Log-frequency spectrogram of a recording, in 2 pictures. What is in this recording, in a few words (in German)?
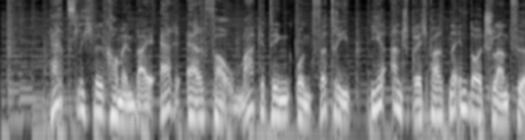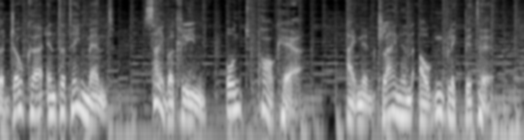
Warteschleife; kurz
